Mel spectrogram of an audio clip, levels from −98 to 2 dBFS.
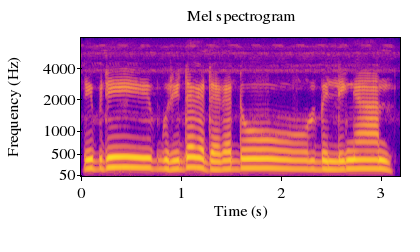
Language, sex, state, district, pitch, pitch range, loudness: Chakma, female, Tripura, Dhalai, 190 Hz, 180-200 Hz, -13 LUFS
